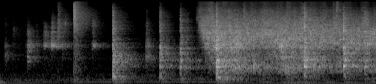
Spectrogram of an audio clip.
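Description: Mustard seeds drop into hot oil in a Kerala kitchen, first a series of sharp ladle taps and clinks, then a loud, continuous sizzling crackle close by.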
